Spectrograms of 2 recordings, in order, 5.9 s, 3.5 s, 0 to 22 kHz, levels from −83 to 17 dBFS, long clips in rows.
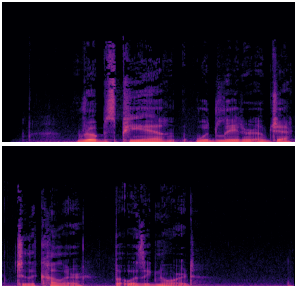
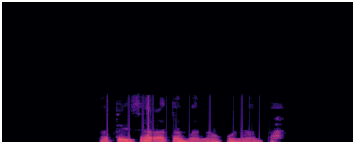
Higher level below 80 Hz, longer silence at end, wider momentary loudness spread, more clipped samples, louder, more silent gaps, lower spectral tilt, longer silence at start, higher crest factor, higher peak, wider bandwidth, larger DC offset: first, -44 dBFS vs -58 dBFS; second, 0 s vs 0.7 s; about the same, 12 LU vs 13 LU; neither; first, -26 LUFS vs -29 LUFS; neither; second, -6 dB/octave vs -7.5 dB/octave; second, 0.75 s vs 1 s; about the same, 20 dB vs 20 dB; first, -6 dBFS vs -12 dBFS; first, 16 kHz vs 7.8 kHz; neither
